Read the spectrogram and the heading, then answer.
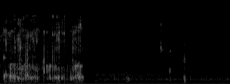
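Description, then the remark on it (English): A loud slurping sip of root beer, a rough burst of noisy sucking lasting under a second, followed by near silence with a few faint clicks. “And don't forget about the sip.”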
